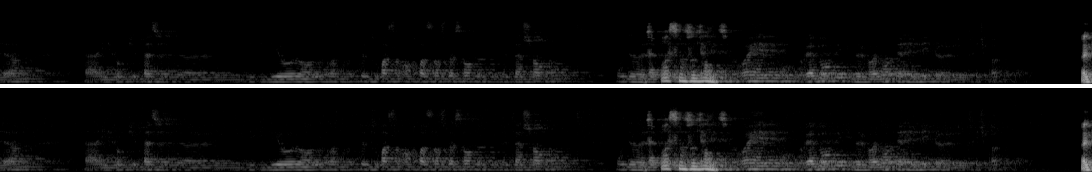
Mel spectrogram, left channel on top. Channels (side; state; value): right; noise; hiss, 19 dB below the sound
